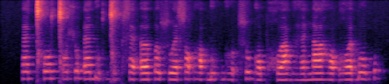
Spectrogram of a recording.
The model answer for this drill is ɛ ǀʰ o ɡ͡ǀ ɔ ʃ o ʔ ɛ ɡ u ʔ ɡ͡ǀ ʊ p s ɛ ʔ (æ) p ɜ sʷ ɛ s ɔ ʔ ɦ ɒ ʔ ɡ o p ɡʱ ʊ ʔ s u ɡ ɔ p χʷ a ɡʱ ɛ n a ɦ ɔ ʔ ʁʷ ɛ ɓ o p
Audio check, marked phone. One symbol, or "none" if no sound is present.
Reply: ɜ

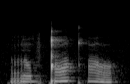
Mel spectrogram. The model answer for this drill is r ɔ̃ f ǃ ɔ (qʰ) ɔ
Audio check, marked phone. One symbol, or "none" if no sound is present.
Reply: qʰ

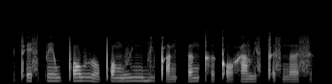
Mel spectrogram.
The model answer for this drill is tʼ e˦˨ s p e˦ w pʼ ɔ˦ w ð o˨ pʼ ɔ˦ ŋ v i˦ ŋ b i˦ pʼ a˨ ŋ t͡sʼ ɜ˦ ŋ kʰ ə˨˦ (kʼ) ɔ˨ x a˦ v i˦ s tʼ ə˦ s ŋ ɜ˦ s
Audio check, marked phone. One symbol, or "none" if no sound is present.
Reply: kʼ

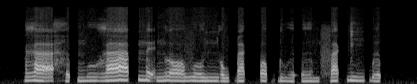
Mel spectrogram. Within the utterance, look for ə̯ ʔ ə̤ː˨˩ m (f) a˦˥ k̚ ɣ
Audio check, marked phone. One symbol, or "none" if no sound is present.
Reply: f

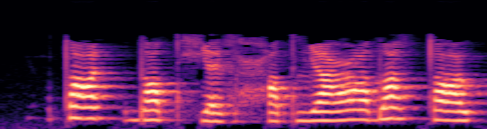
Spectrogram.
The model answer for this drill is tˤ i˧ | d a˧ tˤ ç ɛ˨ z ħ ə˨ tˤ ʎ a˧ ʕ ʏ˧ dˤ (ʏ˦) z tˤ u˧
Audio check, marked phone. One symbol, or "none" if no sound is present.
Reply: ɛ˦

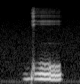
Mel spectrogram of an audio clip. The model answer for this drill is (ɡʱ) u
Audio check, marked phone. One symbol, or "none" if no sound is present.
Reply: ɡʱ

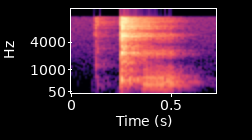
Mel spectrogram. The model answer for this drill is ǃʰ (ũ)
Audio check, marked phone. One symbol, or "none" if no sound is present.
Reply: ũ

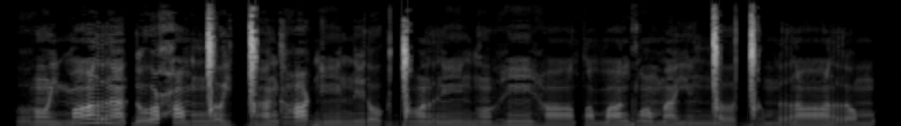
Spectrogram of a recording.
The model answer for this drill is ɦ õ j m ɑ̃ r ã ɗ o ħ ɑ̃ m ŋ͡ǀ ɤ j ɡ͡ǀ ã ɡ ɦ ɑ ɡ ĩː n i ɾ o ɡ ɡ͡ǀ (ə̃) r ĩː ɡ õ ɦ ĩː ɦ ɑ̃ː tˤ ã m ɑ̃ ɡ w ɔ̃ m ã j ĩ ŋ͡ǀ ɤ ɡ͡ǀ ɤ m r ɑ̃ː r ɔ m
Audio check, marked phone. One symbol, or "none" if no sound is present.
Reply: ɔ̃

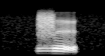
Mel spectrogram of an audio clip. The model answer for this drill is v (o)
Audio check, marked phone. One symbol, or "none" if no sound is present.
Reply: ɵ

